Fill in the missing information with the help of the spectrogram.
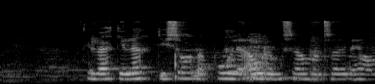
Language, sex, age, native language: Icelandic, male, 12, Icelandic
